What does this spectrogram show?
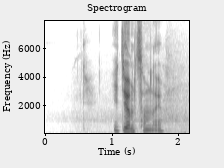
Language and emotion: Russian, neutral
